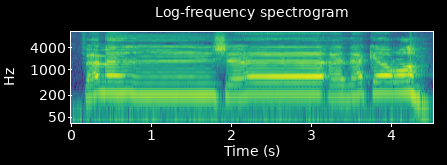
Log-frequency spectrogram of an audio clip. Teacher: فمن میم کو نون کے ساتھ ملا کر نون پر اخفا کریں گے۔ شین کے بعد الف ہے، اس الف پر مد ہے، اس مد کو 5 الف کے مقدار کھینچ کر پڑھتے ہیں۔ را کو موٹا پڑھیں گے، آخر میں ہاں ہے، ہاں کو ساکن کر دیں گے۔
